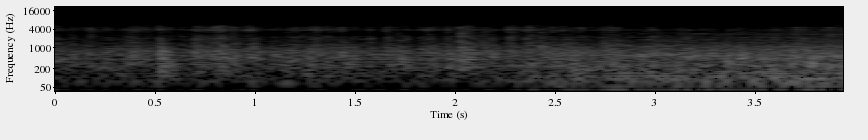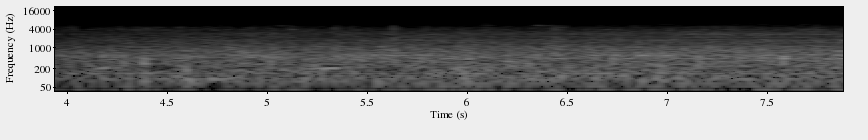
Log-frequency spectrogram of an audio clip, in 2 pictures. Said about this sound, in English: The engines pick up a little, the carriage vibrates, and the train moves off.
